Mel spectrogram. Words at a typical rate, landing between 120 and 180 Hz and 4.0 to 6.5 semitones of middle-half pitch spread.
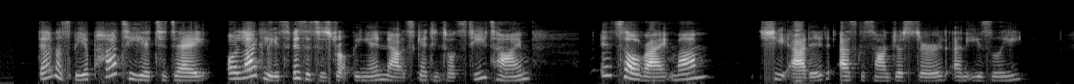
No: average, 170 wpm; high, 195 Hz; wide, 5.6 semitones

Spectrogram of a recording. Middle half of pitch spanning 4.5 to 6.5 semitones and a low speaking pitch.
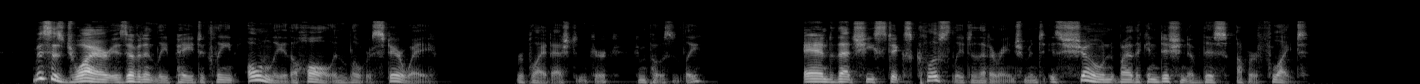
Yes: average, 5.0 semitones; low, 110 Hz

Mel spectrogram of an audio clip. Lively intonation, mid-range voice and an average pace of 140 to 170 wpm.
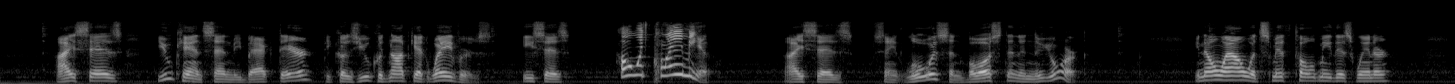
Yes: wide, 7.2 semitones; medium, 160 Hz; average, 155 wpm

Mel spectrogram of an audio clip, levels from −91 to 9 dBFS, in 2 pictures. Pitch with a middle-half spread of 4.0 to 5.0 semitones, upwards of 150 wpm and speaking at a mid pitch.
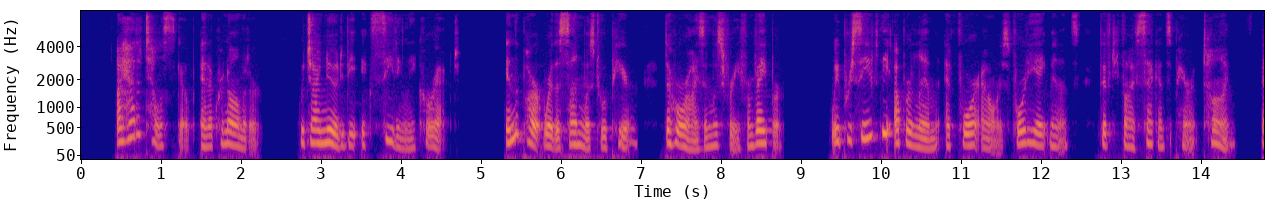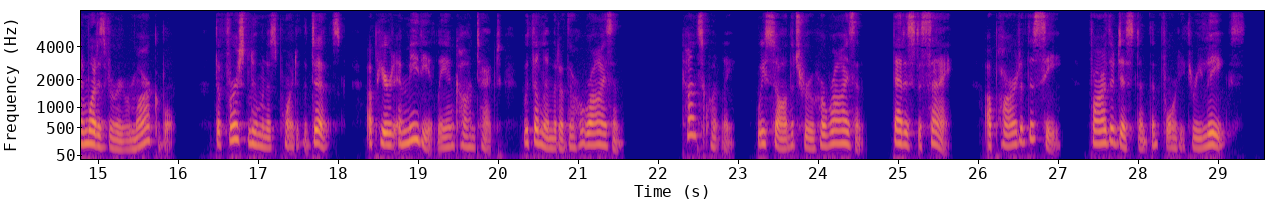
No: average, 4.6 semitones; average, 170 wpm; high, 200 Hz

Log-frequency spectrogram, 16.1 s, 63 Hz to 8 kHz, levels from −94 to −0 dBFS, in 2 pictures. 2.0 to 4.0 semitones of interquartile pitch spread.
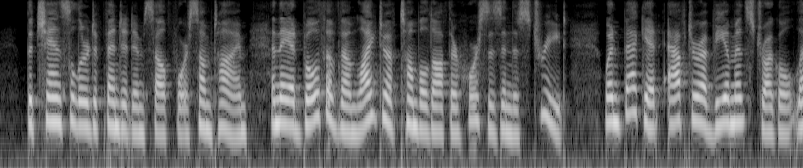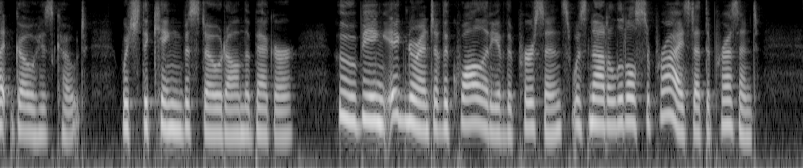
No: average, 4.4 semitones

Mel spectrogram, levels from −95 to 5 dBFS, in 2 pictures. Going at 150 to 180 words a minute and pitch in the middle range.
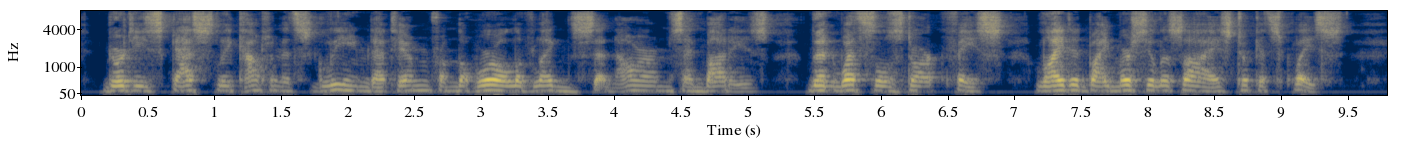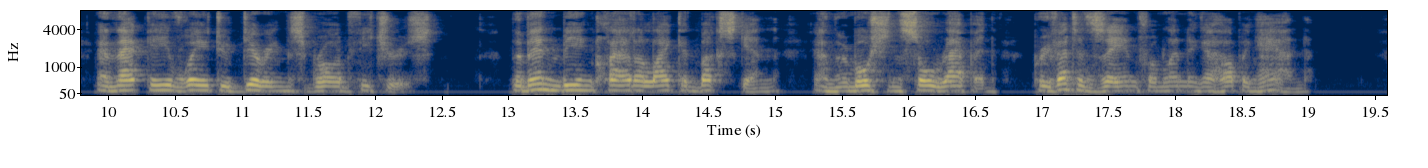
Yes: average, 160 wpm; medium, 165 Hz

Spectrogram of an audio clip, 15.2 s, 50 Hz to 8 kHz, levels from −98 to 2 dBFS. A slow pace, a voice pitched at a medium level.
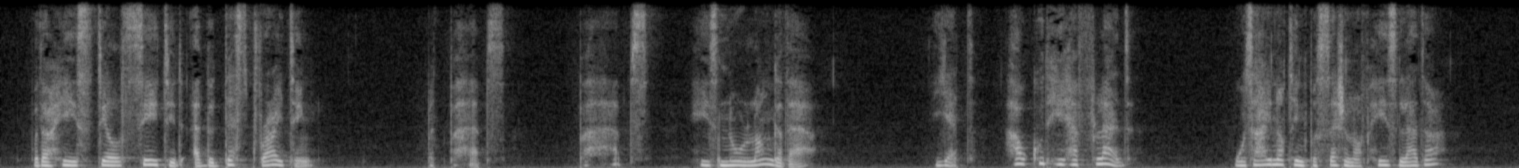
No: slow, 120 wpm; high, 195 Hz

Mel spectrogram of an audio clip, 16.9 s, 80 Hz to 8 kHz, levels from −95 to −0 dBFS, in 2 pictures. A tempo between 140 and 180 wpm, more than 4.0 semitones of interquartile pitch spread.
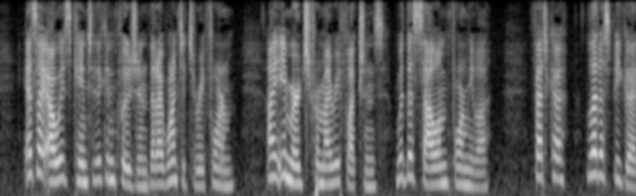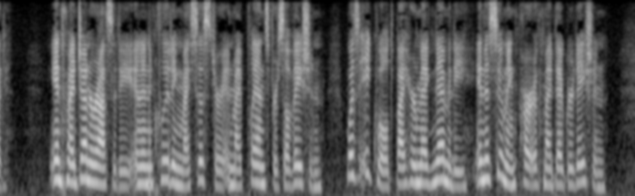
Yes: average, 175 wpm; average, 4.6 semitones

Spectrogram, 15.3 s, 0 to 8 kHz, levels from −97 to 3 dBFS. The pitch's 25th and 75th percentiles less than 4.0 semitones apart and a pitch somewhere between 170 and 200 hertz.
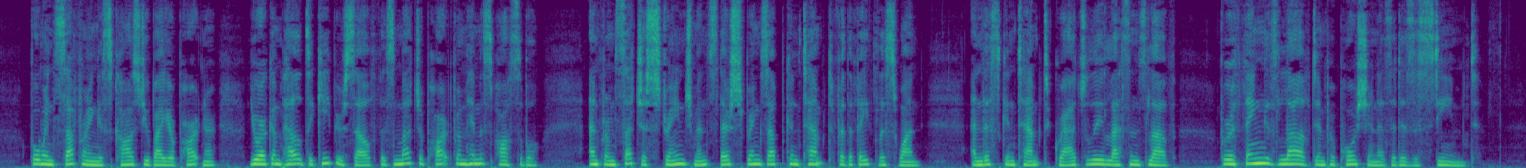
Yes: average, 3.0 semitones; high, 190 Hz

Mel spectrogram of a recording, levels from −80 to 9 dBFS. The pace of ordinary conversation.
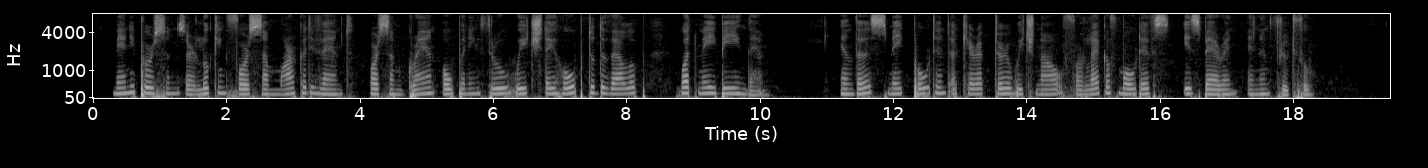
No: slow, 120 wpm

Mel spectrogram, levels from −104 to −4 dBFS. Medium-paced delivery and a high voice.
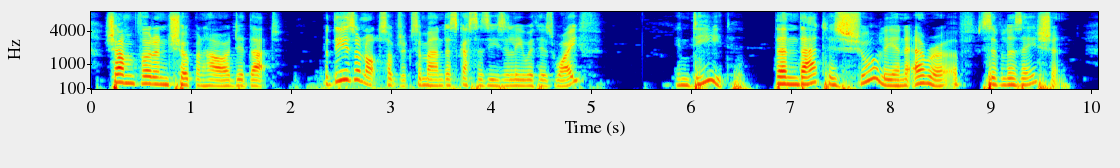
Yes: average, 155 wpm; high, 195 Hz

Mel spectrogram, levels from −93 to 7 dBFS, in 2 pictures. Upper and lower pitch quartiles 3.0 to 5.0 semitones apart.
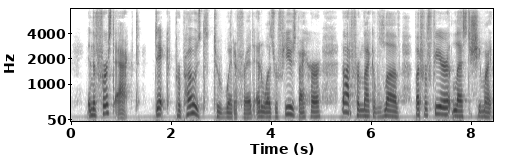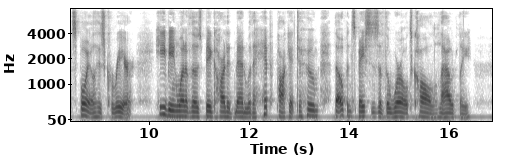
Yes: average, 3.8 semitones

